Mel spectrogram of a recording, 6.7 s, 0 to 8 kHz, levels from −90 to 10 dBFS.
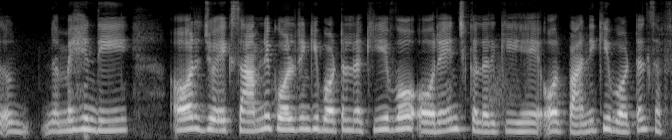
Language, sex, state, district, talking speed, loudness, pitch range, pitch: Hindi, female, Bihar, Vaishali, 195 wpm, -17 LUFS, 195-240 Hz, 215 Hz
